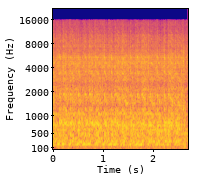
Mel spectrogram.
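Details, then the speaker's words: 1994 Toyota Celica not starting, with no spark at the plug boot or the distributor cap: starter churns the engine over in an even rhythm but it never catches or fires; crank no start from missing spark. "okay so no spark on the distributor cap either and by the way that was a different cylinder the one that I just checked at the cap"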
